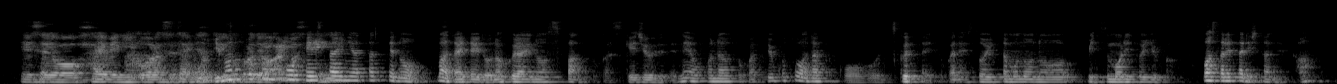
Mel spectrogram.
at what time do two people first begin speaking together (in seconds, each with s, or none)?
1.2 s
